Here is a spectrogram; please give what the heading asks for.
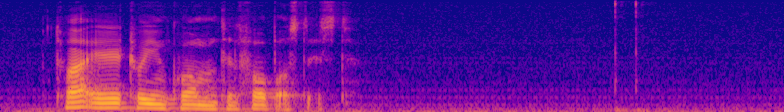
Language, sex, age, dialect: Faroese, male, 36-60, Suðuroy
